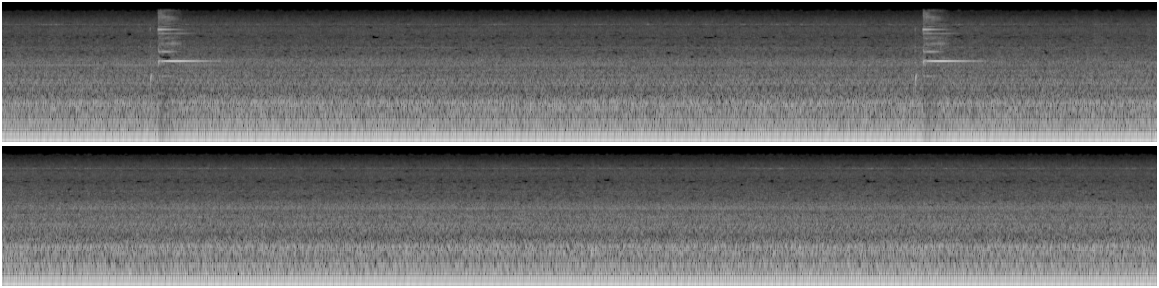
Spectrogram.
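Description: Isuzu fire truck's diesel engine idling steadily with a low hum. Two short high beeps cut through it, about ten seconds apart.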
